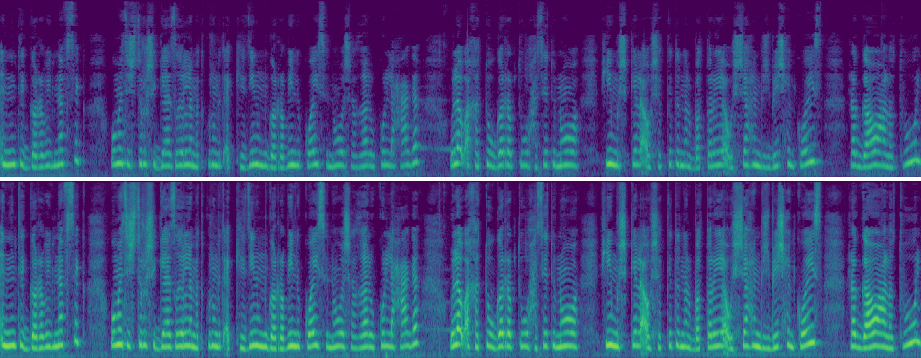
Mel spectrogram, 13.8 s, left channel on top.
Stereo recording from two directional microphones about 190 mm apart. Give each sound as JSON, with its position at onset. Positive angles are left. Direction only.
{"t": 0.0, "sound": "a woman's voice", "side_deg": -40}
